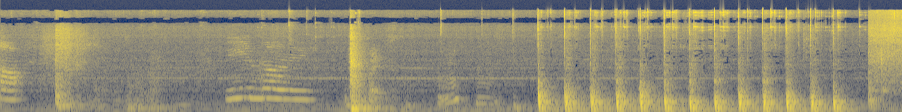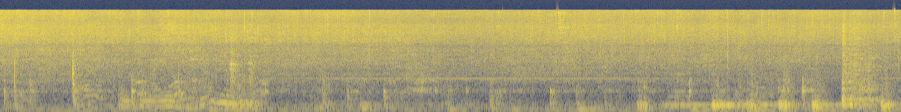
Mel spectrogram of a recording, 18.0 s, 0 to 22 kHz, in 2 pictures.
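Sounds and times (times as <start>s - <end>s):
chicken sizzling in hot oil: 8.7s - 18.0s.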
